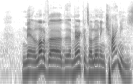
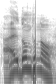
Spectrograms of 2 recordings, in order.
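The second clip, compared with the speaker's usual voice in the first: put-on Japanese accent; slower than usual. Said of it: "English with a Japanese accent".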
